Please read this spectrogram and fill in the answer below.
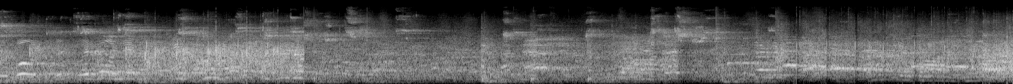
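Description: Live basketball game sound in a large gym: a basketball dribbled on a hardwood court, sneakers squeaking, and players' and spectators' voices echoing in the hall.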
